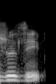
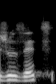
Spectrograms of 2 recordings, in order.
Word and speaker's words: JoZet: C'est vrai que phonétiquement, ça se dit José, c'est complètement vrai. En réalité, c'est Josette.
